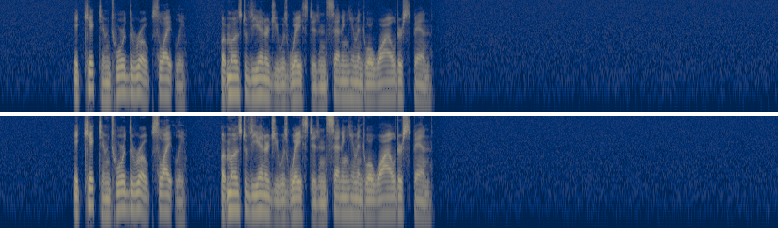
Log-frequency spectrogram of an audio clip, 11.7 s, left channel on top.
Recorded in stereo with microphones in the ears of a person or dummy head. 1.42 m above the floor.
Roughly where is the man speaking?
Right.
